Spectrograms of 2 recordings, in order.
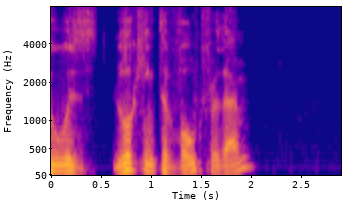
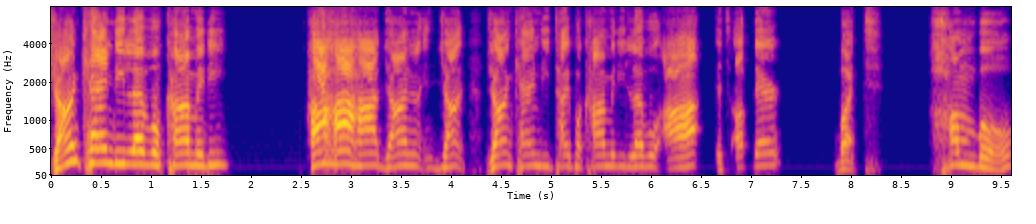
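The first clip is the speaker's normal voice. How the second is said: high, loud, excited gushing. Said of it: "I was like".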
